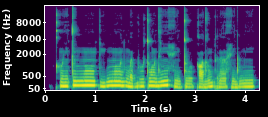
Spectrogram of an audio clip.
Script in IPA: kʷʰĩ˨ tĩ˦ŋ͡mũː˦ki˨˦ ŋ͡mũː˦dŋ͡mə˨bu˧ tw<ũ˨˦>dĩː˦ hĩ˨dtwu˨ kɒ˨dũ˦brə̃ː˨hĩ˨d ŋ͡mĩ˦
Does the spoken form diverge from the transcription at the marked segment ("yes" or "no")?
yes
